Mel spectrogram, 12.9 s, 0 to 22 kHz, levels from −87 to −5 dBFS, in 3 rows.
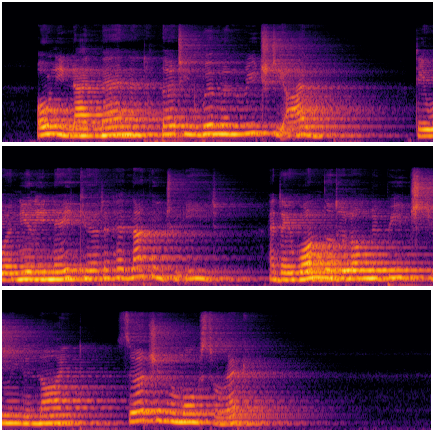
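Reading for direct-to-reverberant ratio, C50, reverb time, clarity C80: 1.0 dB, 3.0 dB, 1.8 s, 4.5 dB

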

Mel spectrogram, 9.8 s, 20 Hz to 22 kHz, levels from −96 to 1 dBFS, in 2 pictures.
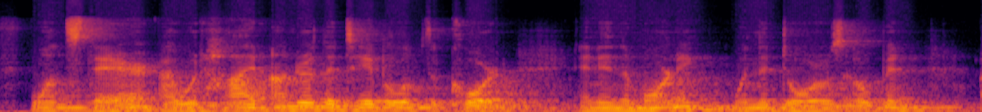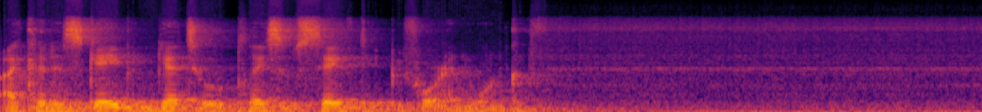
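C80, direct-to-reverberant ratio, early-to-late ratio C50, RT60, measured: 13.0 dB, 4.5 dB, 11.0 dB, 1.0 s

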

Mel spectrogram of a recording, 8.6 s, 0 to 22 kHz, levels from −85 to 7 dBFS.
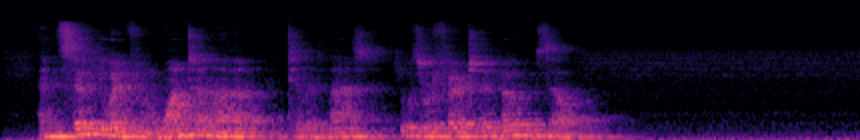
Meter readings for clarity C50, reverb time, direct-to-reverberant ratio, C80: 0.5 dB, 1.0 s, -13.0 dB, 3.5 dB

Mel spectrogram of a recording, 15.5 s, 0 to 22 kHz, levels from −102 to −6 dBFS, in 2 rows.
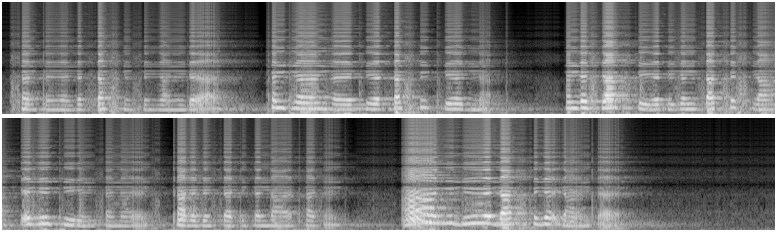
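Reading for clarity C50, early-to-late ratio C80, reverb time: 12.5 dB, 14.5 dB, not exponential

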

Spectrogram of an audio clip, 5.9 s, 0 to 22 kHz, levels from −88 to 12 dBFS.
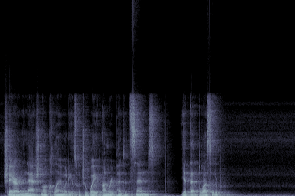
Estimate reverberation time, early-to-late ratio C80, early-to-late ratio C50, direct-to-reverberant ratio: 0.70 s, 11.5 dB, 8.5 dB, 7.0 dB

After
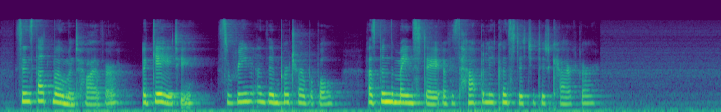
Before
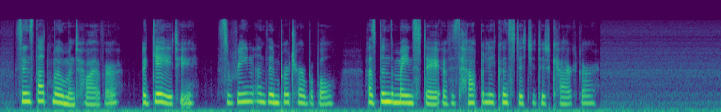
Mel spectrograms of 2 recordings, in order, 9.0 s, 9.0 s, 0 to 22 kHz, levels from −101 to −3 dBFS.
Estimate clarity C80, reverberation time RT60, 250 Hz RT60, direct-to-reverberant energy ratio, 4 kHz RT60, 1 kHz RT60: 17.5 dB, 0.70 s, 0.70 s, 11.5 dB, 0.65 s, 0.70 s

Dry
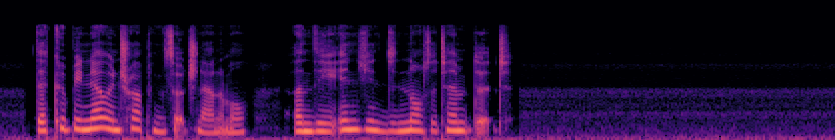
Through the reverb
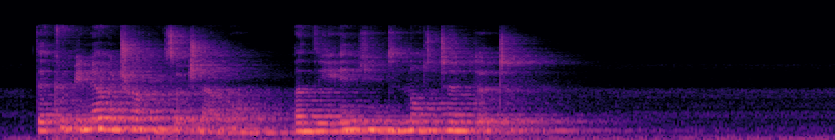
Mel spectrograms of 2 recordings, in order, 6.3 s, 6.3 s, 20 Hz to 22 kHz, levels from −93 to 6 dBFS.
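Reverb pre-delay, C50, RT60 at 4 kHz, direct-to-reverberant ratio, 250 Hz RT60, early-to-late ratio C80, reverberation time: 5 ms, 2.0 dB, 1.1 s, -1.5 dB, 2.3 s, 3.5 dB, 1.9 s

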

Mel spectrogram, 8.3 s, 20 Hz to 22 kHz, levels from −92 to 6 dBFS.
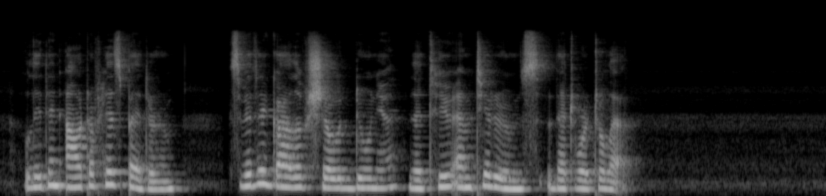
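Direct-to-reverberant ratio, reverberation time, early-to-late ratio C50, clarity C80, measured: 10.0 dB, 0.50 s, 15.0 dB, 19.0 dB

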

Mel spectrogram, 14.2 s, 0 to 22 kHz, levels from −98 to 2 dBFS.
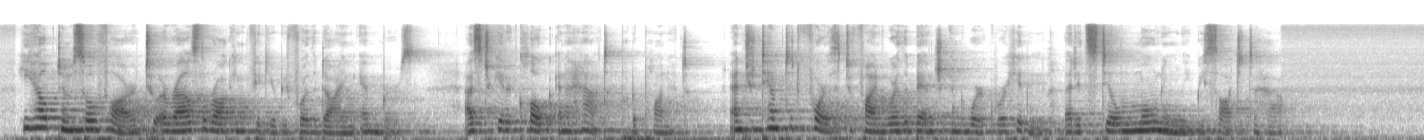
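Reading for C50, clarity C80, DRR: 9.0 dB, 10.0 dB, 6.5 dB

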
